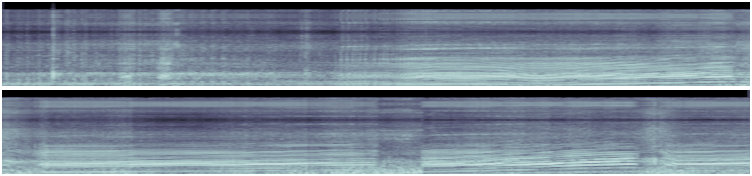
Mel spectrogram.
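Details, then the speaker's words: Puch Maxi moped "Jägermeister", two-stroke, on a second test ride after fixing an ignition misfire. It rises smoothly and drops off clean, with no stuttering or coughing. Repaired and running normally. "so das war's mal wieder mit einer Folge zur Jägermeister ich bin mit den Resultaten wirklich sehr zufrieden sie hat ein sauberen Abzug kein stottern und kein Husten mehr"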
